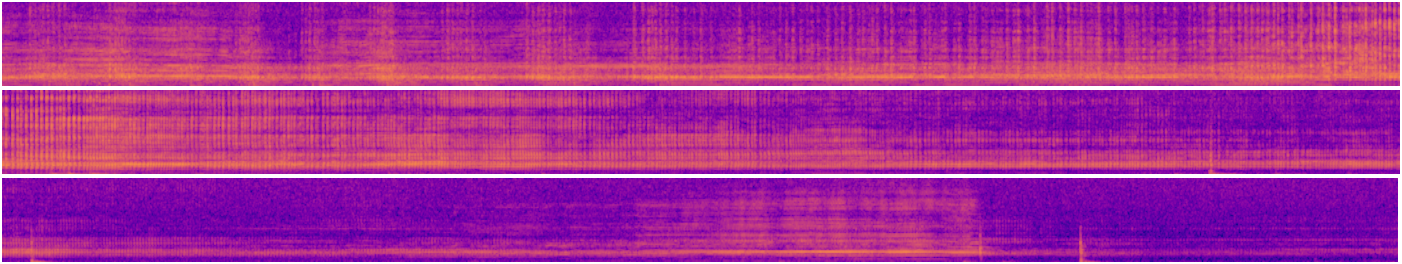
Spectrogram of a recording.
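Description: Small two-stroke petrol engine of a radio-controlled model race boat running at high revs as it speeds across the water: a steady high whine that wavers in pitch and fades about two-thirds of the way through. A few sharp knocks sound near the end.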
